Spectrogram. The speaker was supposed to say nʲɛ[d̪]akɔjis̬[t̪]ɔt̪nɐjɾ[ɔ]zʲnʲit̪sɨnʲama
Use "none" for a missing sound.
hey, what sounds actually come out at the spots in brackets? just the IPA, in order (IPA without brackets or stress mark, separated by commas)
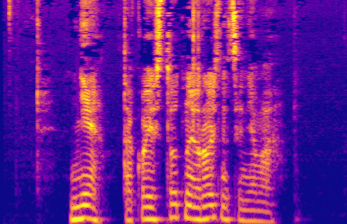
t̪, t̪, ɔ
